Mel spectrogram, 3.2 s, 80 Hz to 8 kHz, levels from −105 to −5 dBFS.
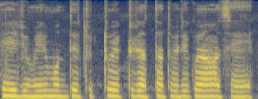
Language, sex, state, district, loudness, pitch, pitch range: Bengali, male, Assam, Hailakandi, -16 LUFS, 170 Hz, 165-175 Hz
